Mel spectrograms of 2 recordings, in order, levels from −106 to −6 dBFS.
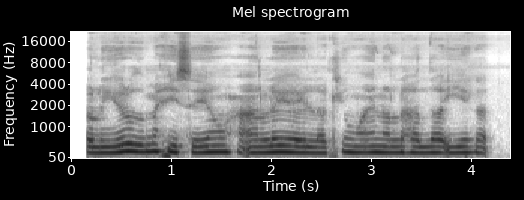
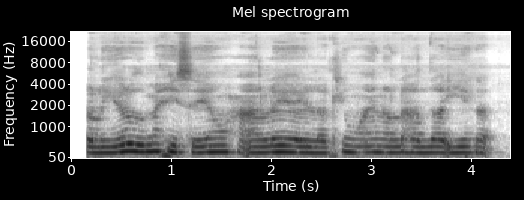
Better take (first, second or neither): first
